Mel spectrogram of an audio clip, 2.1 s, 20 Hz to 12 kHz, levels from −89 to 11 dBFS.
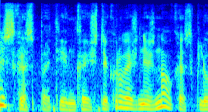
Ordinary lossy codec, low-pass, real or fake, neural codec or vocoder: MP3, 96 kbps; 10.8 kHz; real; none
